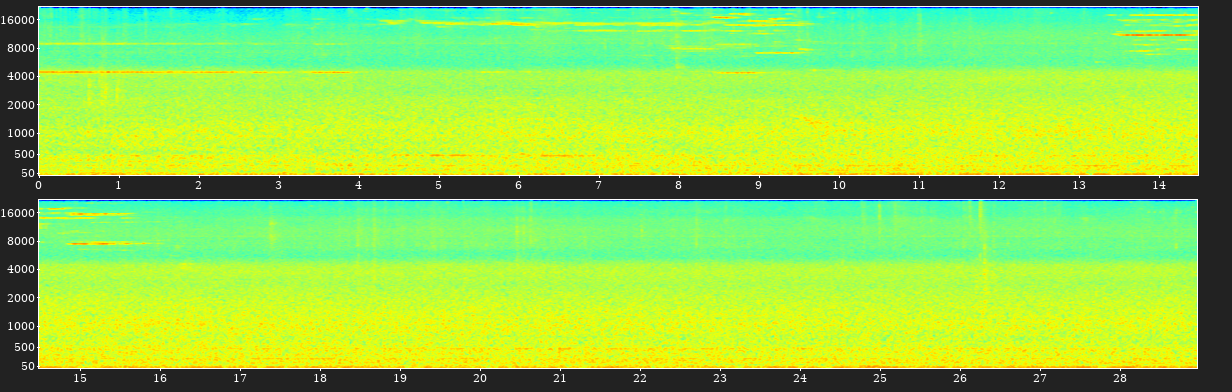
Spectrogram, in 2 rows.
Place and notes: HSR Taoyuan Station, Taiwan - At the station platform
At the station platform, Binaural recordings, Sony PCM D100+ Soundman OKM II
Zhongli District, Taoyuan City, Taiwan, 27 November 2017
